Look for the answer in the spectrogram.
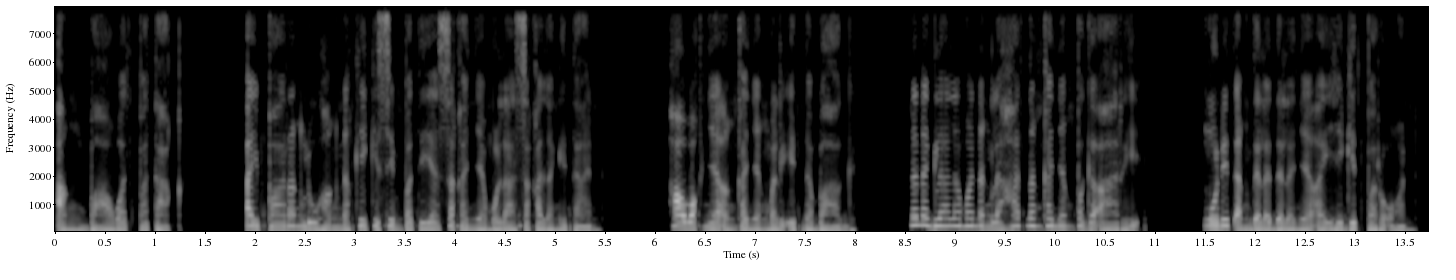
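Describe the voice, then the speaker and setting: A woman's voice: lowish voice, animated, moderate pace, a little mellow, no echo, studio quality. A woman narrating a scripted audio drama as a storyteller, in a dramatic style.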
